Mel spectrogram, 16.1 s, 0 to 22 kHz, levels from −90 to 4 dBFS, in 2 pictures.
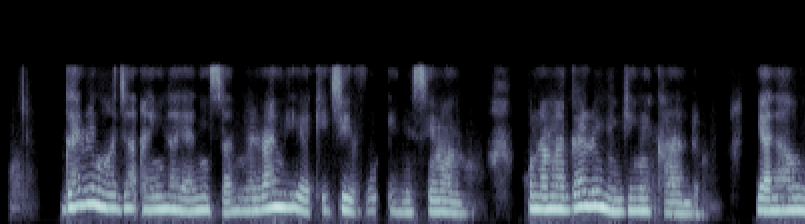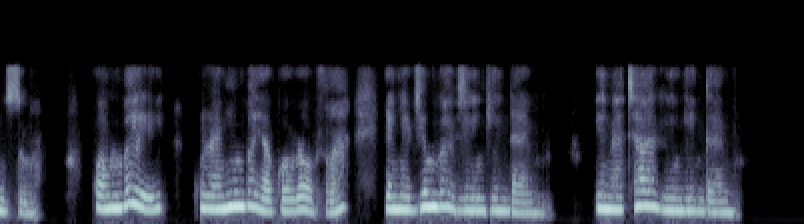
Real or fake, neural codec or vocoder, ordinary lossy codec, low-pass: fake; codec, 16 kHz, 1 kbps, FreqCodec, smaller model; Opus, 64 kbps; 7.2 kHz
